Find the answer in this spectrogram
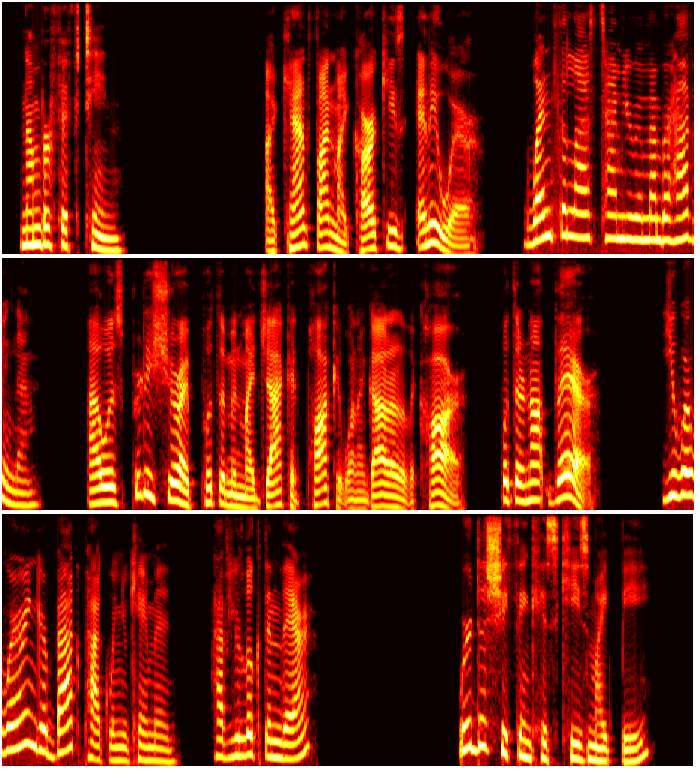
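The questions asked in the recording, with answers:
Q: Where does she think his keys might be?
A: In his backpack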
